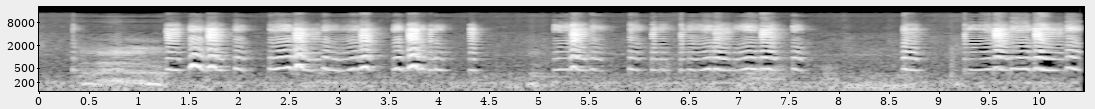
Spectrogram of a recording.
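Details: Two happy Schnauzer puppies at play indoors, giving rapid bursts of high, squeaky yelps and yips in quick clusters, with brief pauses between runs.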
